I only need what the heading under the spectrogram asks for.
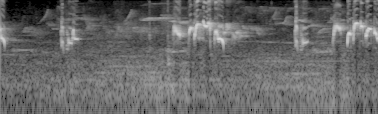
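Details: Decoy red-whiskered bulbul singing to lure wild birds: scattered sharp chips, then two lively bursts of rolling whistled notes rising and falling, separated by about a second and a half of quiet.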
